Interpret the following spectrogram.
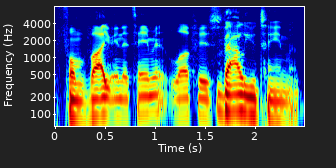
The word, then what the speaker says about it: Valuetainment: Yeah, Value Entertainment. Valuetainment. It's valuetainment. Oh, yes, one like he made one word with it. Yeah. The way it's spelled, it has like 2 E's, so I just separated it.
